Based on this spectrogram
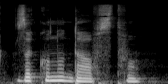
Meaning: legislation, lawmaking
- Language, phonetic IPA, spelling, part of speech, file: Ukrainian, [zɐkɔnɔˈdau̯stwɔ], законодавство, noun, Uk-законодавство.ogg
